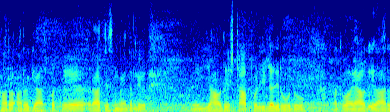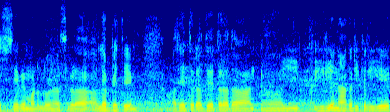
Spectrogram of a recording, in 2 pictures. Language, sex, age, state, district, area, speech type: Kannada, male, 18-30, Karnataka, Koppal, rural, spontaneous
